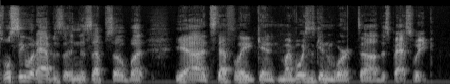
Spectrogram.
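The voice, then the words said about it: Raspy, hoarse voice. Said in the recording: “if it sounds a little raspy ... It's a little hoarse”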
